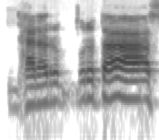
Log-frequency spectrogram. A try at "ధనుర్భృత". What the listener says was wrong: దీర్ఘం లేదు ధనుర్వృత దీర్ఘం లేదు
